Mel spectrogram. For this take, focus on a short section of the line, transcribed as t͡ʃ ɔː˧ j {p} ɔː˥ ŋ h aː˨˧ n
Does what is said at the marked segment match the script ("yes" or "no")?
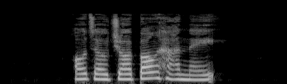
yes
